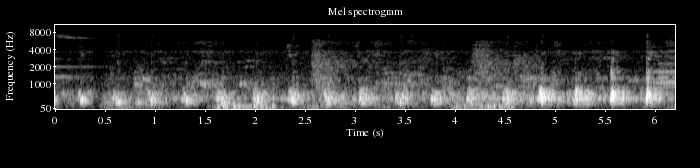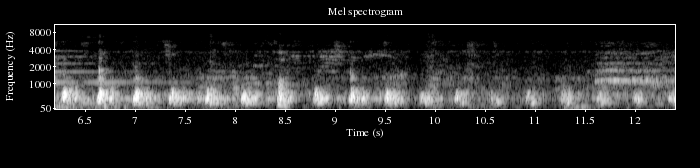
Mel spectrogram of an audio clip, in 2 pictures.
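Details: Fetal heartbeat monitored with a fetal Doppler: rapid, regular whooshing beats around 160 a minute, in the normal range.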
